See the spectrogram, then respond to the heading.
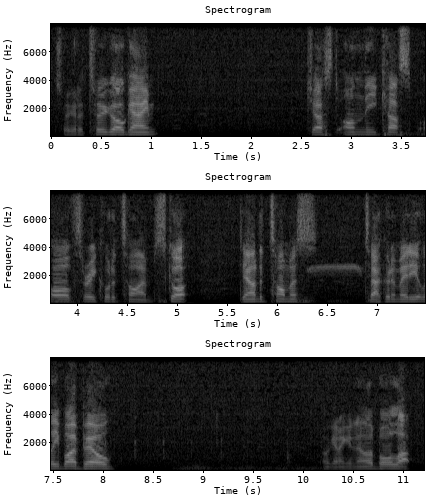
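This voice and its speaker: A man's voice: fairly high pitch, normal speed, long pauses, a little hiss or hum, rough recording. An Australian man giving live play-by-play commentary on a local football match. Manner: steady, even play calling.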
